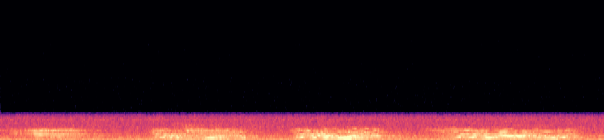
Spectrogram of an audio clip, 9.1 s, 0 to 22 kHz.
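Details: Red deer belling on September 12, 2014, possibly two animals: three drawn-out, harmonic-rich moaning calls, each falling and then rising, spaced about two seconds apart against a hissing background.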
